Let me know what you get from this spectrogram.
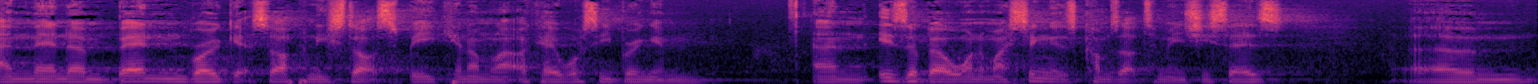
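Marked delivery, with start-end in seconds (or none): none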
